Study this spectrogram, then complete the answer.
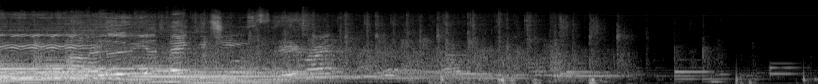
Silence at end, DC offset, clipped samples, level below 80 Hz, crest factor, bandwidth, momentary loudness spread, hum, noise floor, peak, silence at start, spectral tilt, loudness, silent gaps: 0.4 s; under 0.1%; under 0.1%; -36 dBFS; 18 dB; 15 kHz; 21 LU; none; -49 dBFS; 0 dBFS; 0 s; -5.5 dB/octave; -16 LUFS; none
